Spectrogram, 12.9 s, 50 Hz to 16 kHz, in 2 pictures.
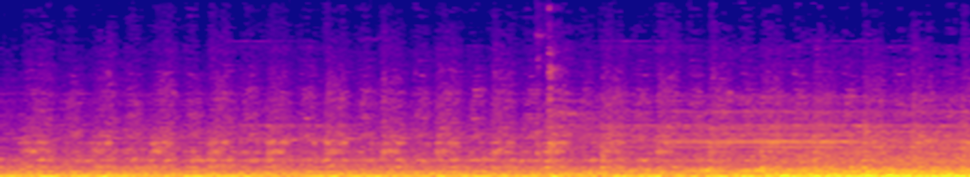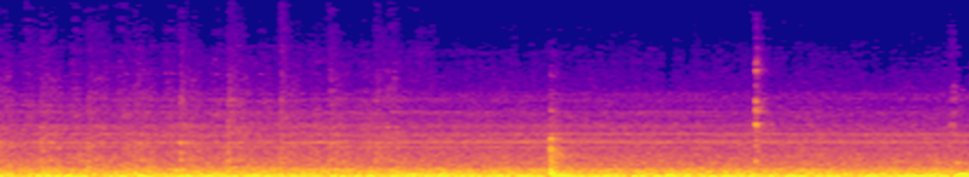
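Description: Imarku 8-inch chef's knife slicing rolled basil into a chiffonade, the blade tapping the cutting board in a quick, steady rhythm of light clicks. A steady low hum runs underneath.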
